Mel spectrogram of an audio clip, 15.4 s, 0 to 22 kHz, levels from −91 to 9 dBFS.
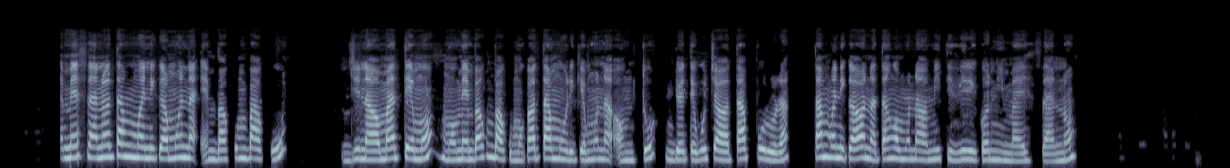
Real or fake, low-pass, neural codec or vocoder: real; 10.8 kHz; none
